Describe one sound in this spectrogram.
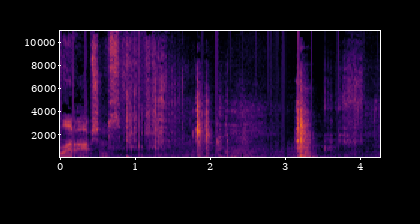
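A wooden cabinet door thumps shut.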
